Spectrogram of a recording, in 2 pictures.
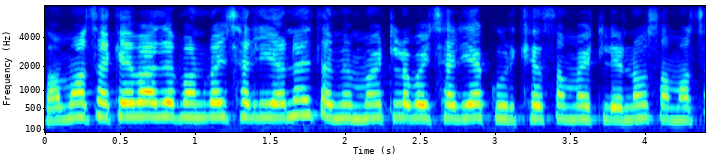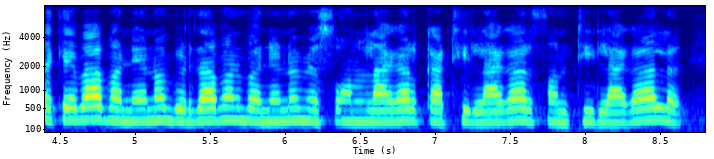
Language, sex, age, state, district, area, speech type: Maithili, female, 60+, Bihar, Muzaffarpur, urban, spontaneous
